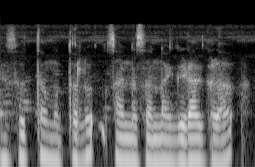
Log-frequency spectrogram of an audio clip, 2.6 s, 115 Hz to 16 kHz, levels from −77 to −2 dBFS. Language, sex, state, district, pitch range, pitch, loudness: Kannada, male, Karnataka, Koppal, 130-150 Hz, 140 Hz, -20 LUFS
